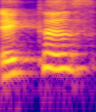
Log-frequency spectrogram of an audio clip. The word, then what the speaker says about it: Ictus: so it's called Ictus Audio, ICTUS. That's how we pronounce it.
